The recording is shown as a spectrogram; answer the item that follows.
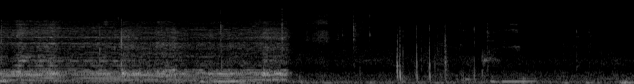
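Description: Music playing from a television, cutting off suddenly about three seconds in, followed by a few light clicks and taps.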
